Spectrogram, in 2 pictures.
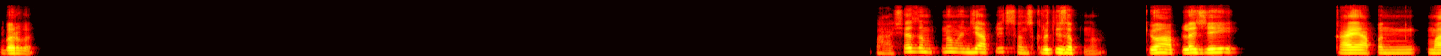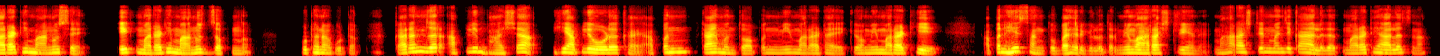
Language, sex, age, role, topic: Marathi, male, 20-24, guest, भाषा जपण्यासाठी तुम्ही काय करता?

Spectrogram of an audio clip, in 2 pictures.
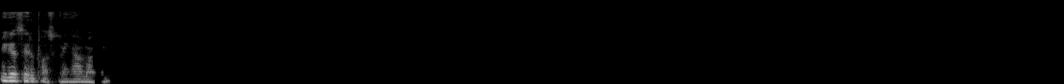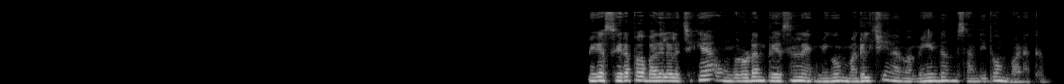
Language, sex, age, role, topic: Tamil, male, 20-24, host, குறைந்த செலவில் உங்கள் உடை அலங்காரத்தை எப்படி மேம்படுத்துகிறீர்கள்?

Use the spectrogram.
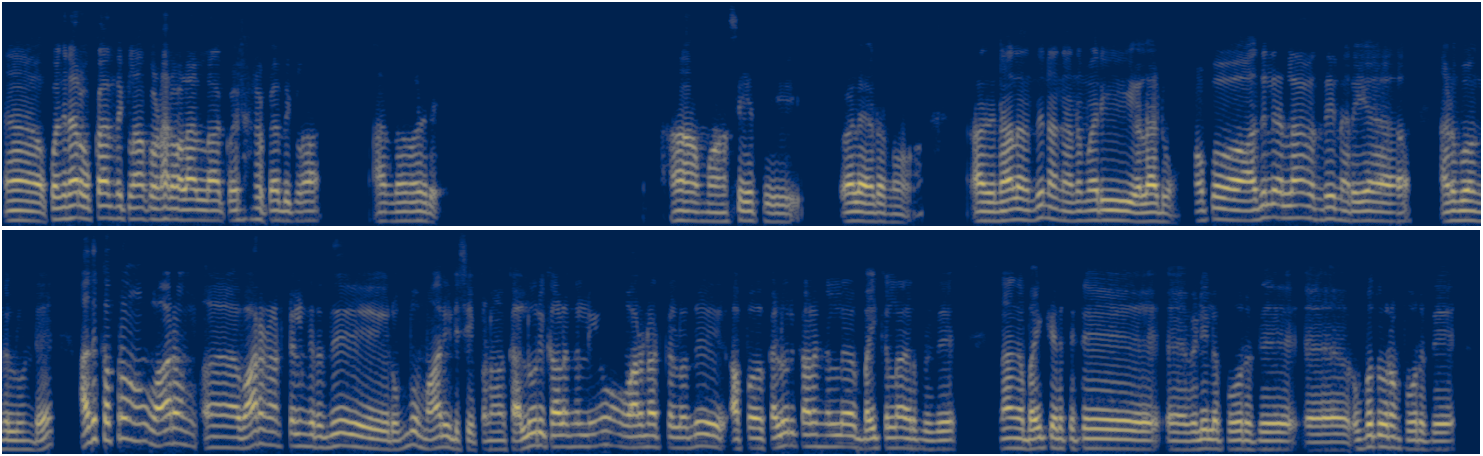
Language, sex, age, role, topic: Tamil, male, 30-34, guest, ஒரு வாரத்தில் ஒரு நாள் ஓய்வு நாளை நீங்கள் எப்படி பயன்படுத்துவீர்கள்?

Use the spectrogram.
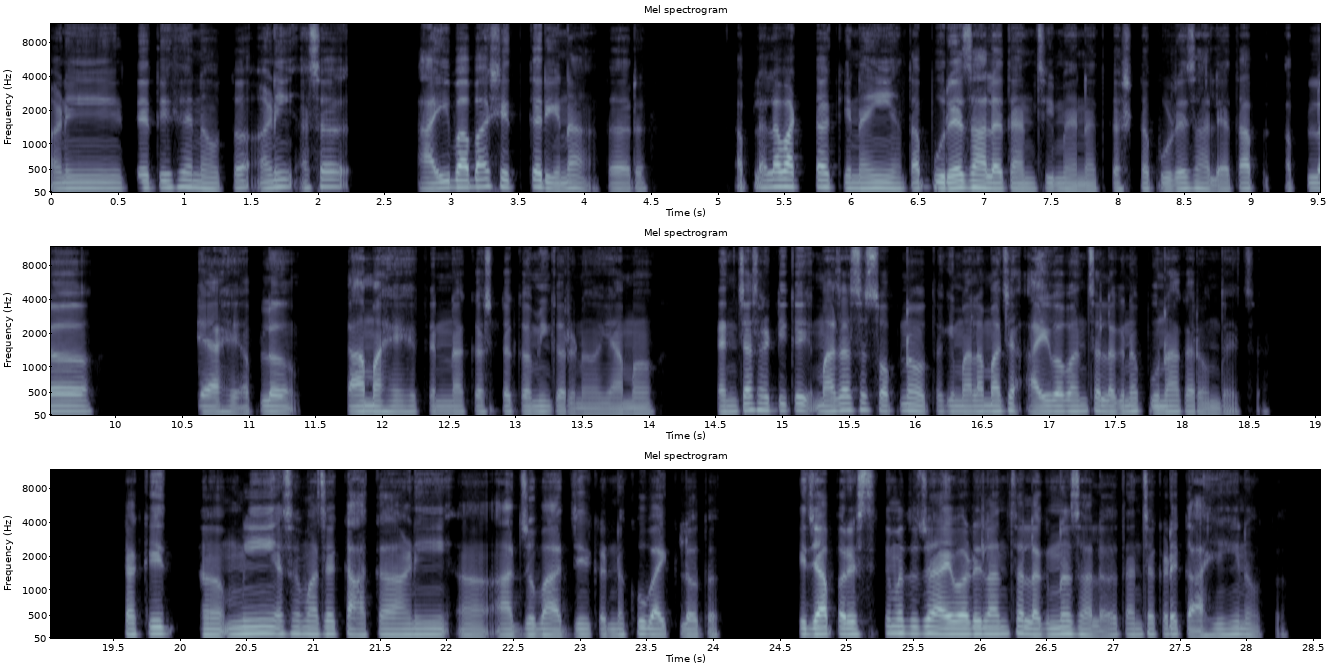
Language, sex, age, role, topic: Marathi, male, 25-29, guest, घर सोडताना सर्वांत अवघड काय वाटलं होतं?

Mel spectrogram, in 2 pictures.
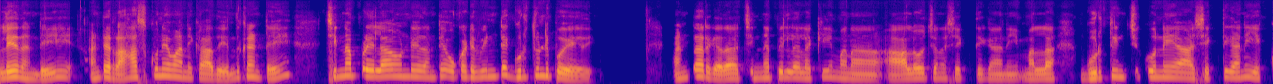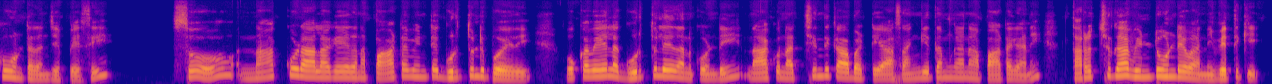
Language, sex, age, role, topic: Telugu, male, 25-29, guest, మీ బాల్యంలో విన్న ఏదైనా ఒక్క పాటతో మీకు బలమైన జ్ఞాపకాలు ముడిపడి ఉన్నాయా?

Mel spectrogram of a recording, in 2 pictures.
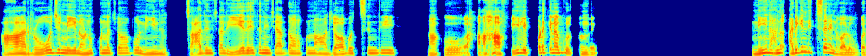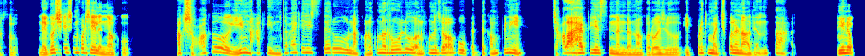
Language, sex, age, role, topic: Telugu, male, 30-34, guest, మీ జీవితంలో మీకు గర్వం కలిగించిన ఒక సందర్భాన్ని చెప్పగలరా?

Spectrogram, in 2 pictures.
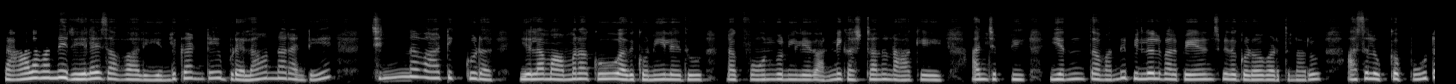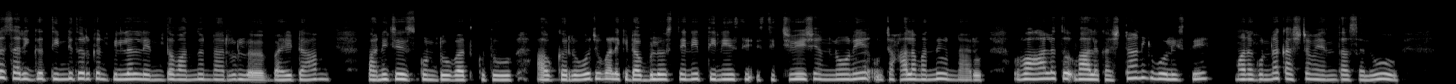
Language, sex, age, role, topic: Telugu, female, 20-24, host, సినిమాలు మన భావనలను ఎలా మార్చతాయి?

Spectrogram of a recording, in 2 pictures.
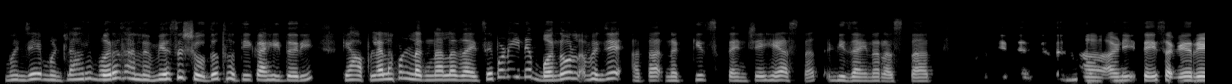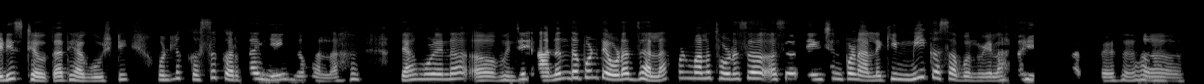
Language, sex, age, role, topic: Marathi, female, 40-44, guest, सोशल मीडियामुळे तुझ्या शैलीवर कसा परिणाम झाला?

